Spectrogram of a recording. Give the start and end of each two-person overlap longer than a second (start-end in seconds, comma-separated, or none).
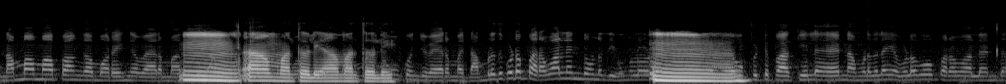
1.9-3.9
